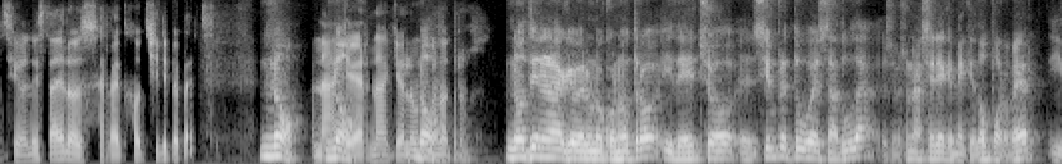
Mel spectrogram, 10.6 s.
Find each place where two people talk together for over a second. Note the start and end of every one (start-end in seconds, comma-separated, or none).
3.1-4.7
